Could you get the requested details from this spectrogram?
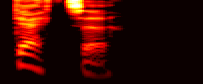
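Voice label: "debtor", British English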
